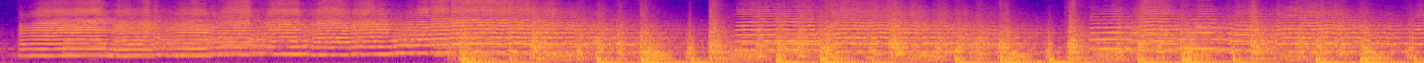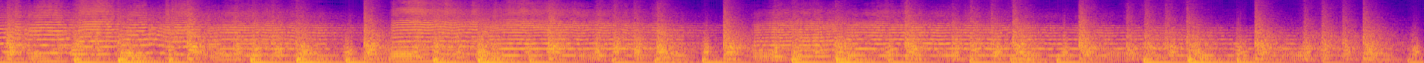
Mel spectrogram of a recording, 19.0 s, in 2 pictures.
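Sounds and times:
trumpet: 0.0 - 18.9.

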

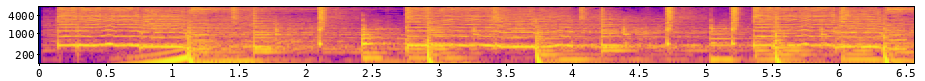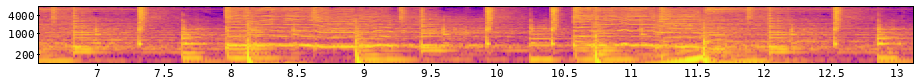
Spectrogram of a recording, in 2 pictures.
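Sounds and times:
chill music: 0.0 - 13.1.

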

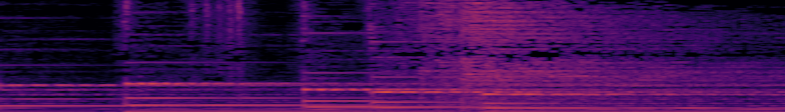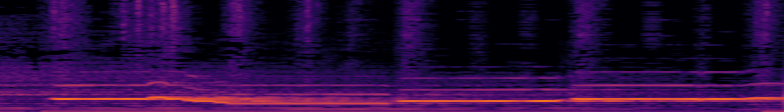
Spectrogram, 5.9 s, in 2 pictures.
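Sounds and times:
soundtrack music: 0.7 - 5.7.

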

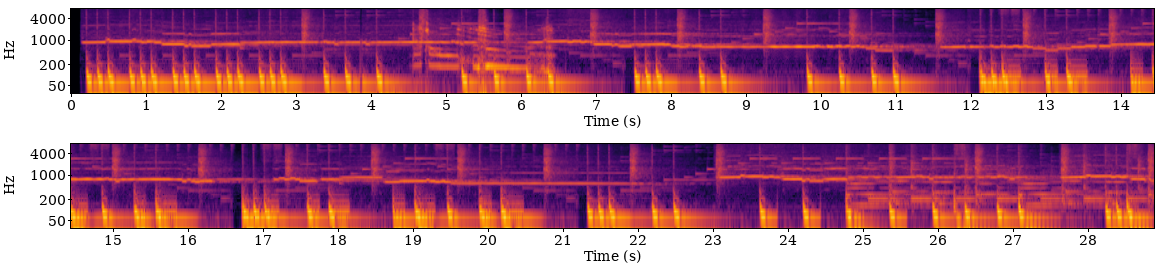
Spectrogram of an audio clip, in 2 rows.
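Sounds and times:
flute remix: 0.1 - 28.8.

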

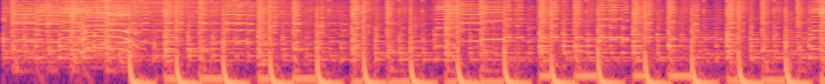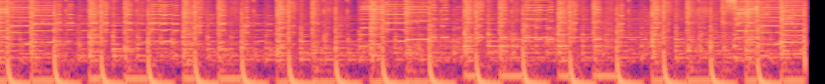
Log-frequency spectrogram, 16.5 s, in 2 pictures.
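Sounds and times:
dance music: 0.0 - 16.4.

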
